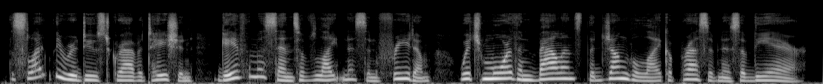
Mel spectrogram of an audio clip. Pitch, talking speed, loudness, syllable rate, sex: 215 Hz, 160 wpm, -18 LUFS, 5.4 syllables/s, female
